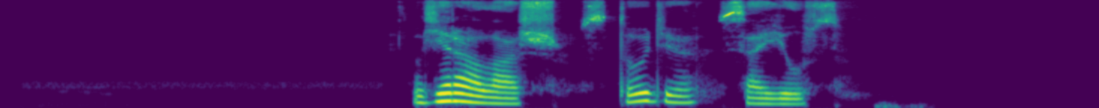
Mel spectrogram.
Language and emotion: Russian, neutral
